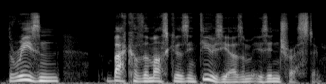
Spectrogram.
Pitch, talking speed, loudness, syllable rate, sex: 145 Hz, 165 wpm, -18 LUFS, 6.5 syllables/s, male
